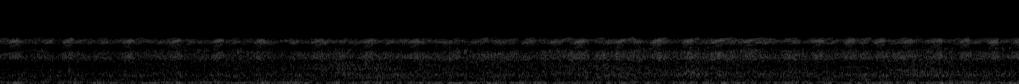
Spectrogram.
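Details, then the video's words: Many frogs croaking on a warm summer night, overlapping buzzy pulses in a loose, uneven rhythm, softer and more blurred, with a steady background murmur. "개구리들의 합창은 끝이 없어라"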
